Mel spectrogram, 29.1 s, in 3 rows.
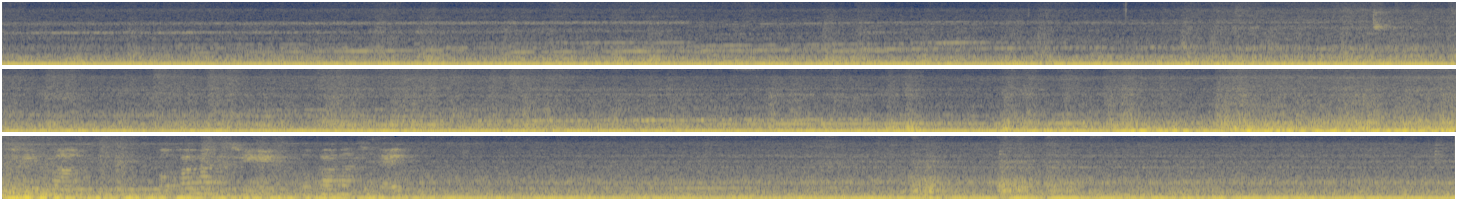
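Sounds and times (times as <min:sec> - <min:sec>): train wheels rumbling: 0:00.0 - 0:29.0.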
